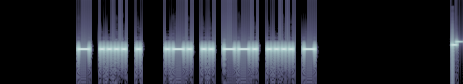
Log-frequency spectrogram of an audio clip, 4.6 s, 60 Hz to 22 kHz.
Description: Morse code, heard as a keyed tone, about 33 wpm, 700 Hz. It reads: THE RIGHT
